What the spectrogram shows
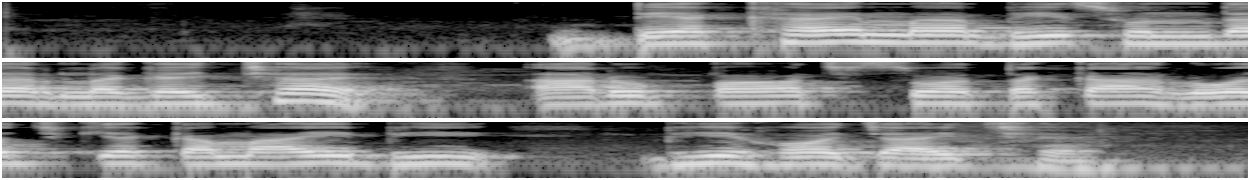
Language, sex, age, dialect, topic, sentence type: Maithili, male, 18-24, Angika, agriculture, statement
